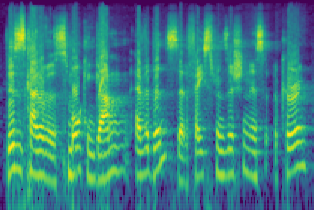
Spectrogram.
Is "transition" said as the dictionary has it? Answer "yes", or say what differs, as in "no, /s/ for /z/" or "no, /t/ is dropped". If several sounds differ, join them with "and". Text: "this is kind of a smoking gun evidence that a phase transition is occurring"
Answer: yes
